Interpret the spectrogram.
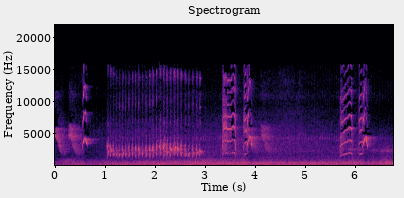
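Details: Greater green leafbird of KLO type in stable condition, singing the konslet kejer nembak style: quick high chips, then a long buzzy rattling trill for two seconds, followed by spaced, sharp, descending whistled notes.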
